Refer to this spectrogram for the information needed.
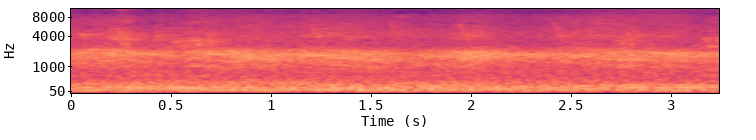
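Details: Early-morning assembly of many crows, their coarse caws overlapping into an unbroken noisy chorus with low-frequency background rumble.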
